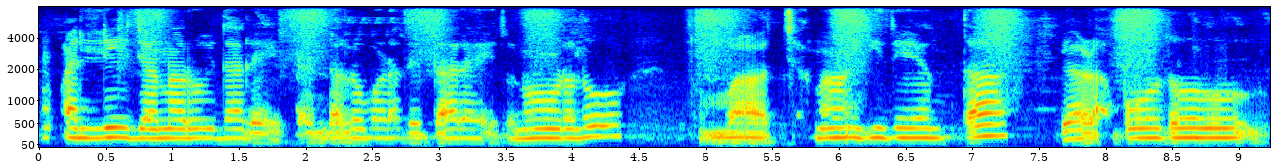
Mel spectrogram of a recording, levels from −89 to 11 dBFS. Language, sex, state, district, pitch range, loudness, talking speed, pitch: Kannada, female, Karnataka, Dharwad, 195-215 Hz, -18 LUFS, 50 wpm, 200 Hz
